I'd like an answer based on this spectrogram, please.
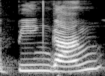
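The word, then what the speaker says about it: pinggang: এই পিংগাং দুটো শব্দ আছে একই রকম, একটা হচ্ছে পিংগাং আর একটা হচ্ছে পিংগান। পিংগান আর একটা হচ্ছে পিংগাং। পিংগাং হচ্ছে মাজা, কোমর, আর পিংগান হচ্ছে প্লেট। মনে রাখবেন, দুটি শব্দ এক হলেও উচ্চারণ কিন্তু ভিন্ন।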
